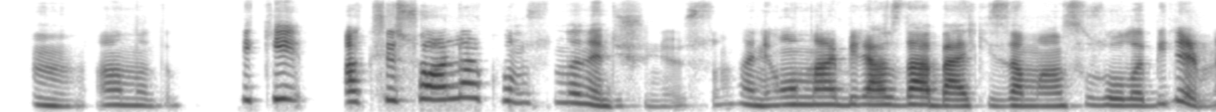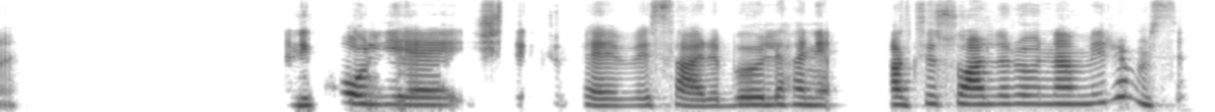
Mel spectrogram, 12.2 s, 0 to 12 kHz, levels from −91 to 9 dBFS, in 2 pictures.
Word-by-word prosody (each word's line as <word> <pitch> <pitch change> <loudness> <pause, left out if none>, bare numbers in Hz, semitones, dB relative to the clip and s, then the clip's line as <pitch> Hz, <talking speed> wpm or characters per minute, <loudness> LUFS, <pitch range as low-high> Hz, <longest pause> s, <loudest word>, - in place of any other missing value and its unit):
Hımm, 200 -4 -8
anladım. 210 -2 -9 0.3
Peki 380 +1 +2 0.2
aksesuarlar 385 +6 +3
konusunda 300 -7 -8
ne 215 -7 0
düşünüyorsun? 200 +4 -19
Hani, 220 -4 -5
onlar 235 0 +2
biraz 230 -1 +3
daha 230 -3 +7
belki 195 +1 +4
zamansız 195 +2 -3
olabilir 205 +3 +1
mi? - - -15 1.4
Hani, 215 0 +1
kolye, 240 -4 +1
işte, 230 - -6
küpe 205 -4 -3
vs. 220 +2 -9 0.3
böyle, 230 +1 +1
hani, 230 -2 -1 0.3
aksesuarlara 250 +1 +2
önem 255 0 0
verir 295 - -5
misin? 225 -2 -9
230 Hz, 130 wpm, -24 LUFS, 210-255 Hz, 1.4 s, daha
